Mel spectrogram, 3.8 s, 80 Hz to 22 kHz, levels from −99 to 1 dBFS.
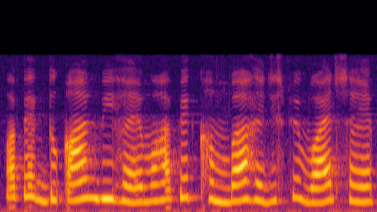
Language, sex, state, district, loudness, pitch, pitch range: Hindi, female, Haryana, Jhajjar, -16 LUFS, 310 Hz, 285-335 Hz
